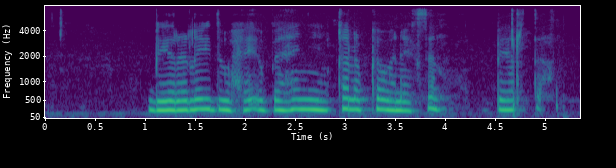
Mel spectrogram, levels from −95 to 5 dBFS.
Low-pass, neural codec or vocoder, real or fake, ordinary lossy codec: 7.2 kHz; none; real; none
